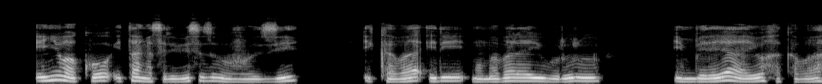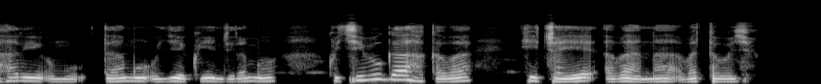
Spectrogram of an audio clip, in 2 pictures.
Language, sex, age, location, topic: Kinyarwanda, male, 36-49, Nyagatare, government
